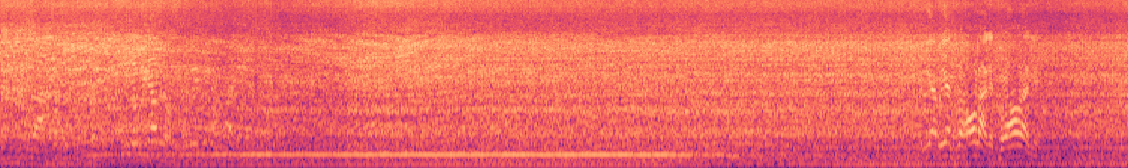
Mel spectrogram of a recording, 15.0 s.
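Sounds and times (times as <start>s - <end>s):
low hum: 0.6s - 12.3s.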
